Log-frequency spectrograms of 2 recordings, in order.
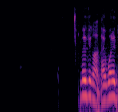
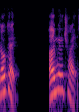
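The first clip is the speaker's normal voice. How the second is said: higher, louder, eager okay; eager resolve; 4 semitones higher, 7 dB louder, faster than usual. Retold or imitated. Mom deciding to try the oil on her son, eager. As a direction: jump in, ready to try it.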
